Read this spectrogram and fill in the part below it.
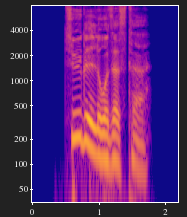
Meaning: inflection of zügellos: 1. strong/mixed nominative/accusative feminine singular superlative degree 2. strong nominative/accusative plural superlative degree
- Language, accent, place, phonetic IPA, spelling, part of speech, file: German, Germany, Berlin, [ˈt͡syːɡl̩ˌloːzəstə], zügelloseste, adjective, De-zügelloseste.ogg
